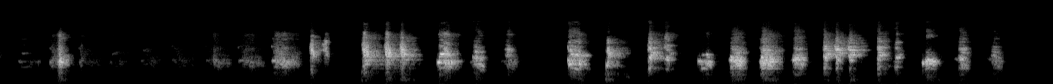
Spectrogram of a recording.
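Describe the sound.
A turkey call imitating an excited hen: a few scattered yelps, then a fast, insistent run of sharp, raspy yelps with cuts mixed in, rising in pace, volume and pitch, fairly loud, with no talking.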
